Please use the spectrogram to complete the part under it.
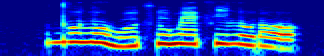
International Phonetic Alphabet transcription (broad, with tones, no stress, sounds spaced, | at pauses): d o˦ l o˦˨ w ũ˧ s ũ˦ w ɛ̃˦ s i˦ l o˧ ɾ ɔ˨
